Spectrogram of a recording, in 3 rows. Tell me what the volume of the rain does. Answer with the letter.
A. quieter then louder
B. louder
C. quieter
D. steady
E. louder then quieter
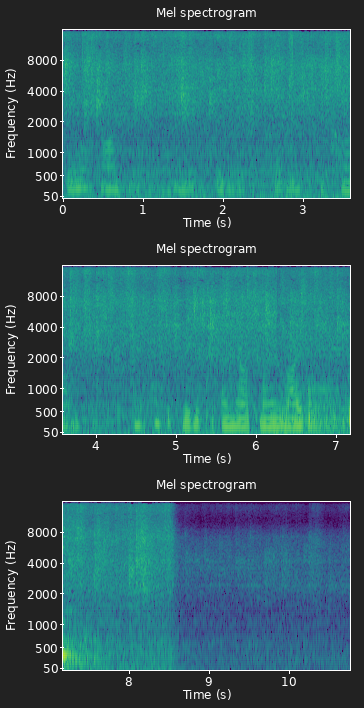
C.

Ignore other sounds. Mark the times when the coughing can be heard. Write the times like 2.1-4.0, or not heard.
6.7-7.3.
